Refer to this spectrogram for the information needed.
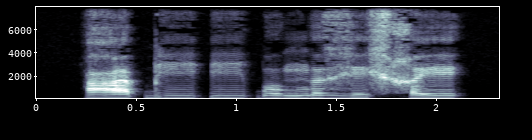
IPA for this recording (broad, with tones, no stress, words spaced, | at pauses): ʕa˨ɓiː˧ʔiː˧ ɓo˧ŋə˦ ɣe˧xχe˦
